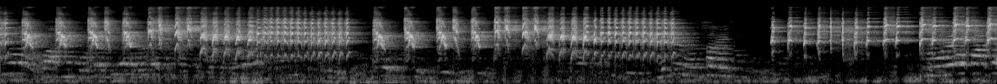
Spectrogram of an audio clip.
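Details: Long-tailed shrike singing in the forest. Rapid harsh notes alternate with long, fast rattling trills, there is a short silence, and then the scratchy chatter resumes.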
